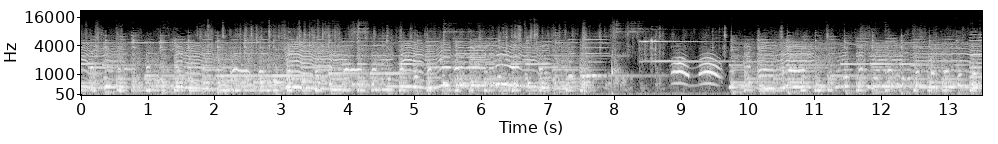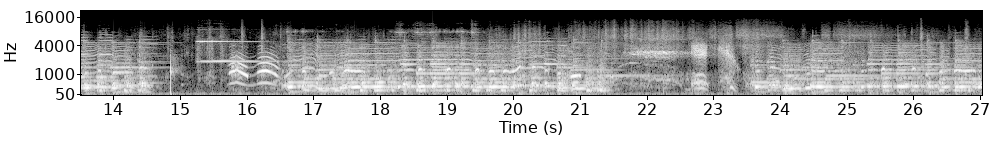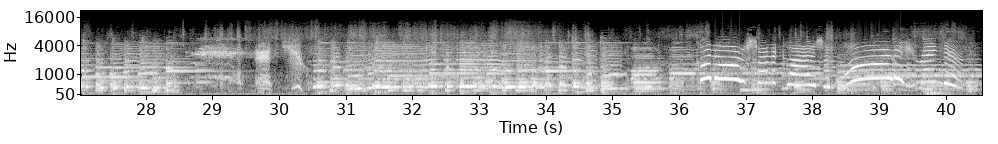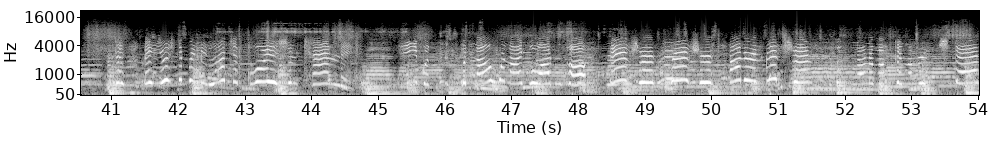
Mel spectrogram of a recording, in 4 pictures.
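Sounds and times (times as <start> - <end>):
christmas song: 0.0 - 54.0
horse whinnying: 21.7 - 23.4, 28.7 - 30.0.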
